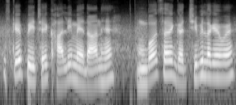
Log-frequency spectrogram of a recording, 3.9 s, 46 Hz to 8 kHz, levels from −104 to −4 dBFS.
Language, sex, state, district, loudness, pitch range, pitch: Hindi, male, Arunachal Pradesh, Lower Dibang Valley, -15 LUFS, 140-195 Hz, 175 Hz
